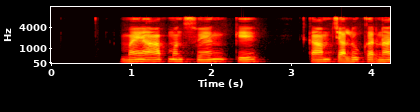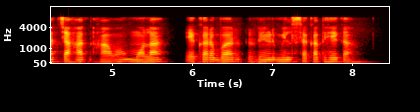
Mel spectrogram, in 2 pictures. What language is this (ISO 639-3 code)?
hne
